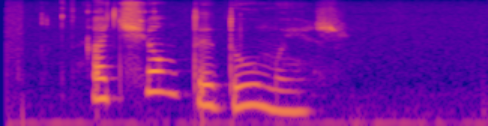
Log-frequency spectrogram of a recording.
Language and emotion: Russian, sad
